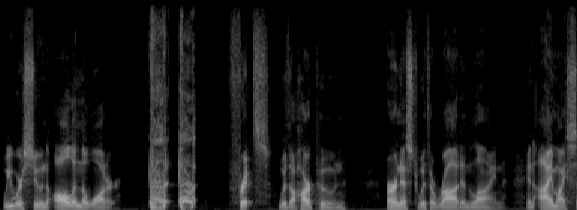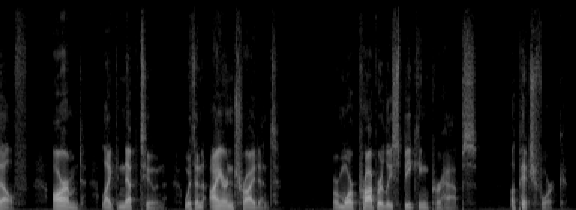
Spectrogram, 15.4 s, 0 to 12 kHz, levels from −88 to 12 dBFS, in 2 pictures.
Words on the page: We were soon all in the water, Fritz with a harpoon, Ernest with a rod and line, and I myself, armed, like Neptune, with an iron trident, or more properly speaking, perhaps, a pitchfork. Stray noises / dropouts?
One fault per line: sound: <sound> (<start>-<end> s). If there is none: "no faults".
sound: cough (2.0-2.6 s)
